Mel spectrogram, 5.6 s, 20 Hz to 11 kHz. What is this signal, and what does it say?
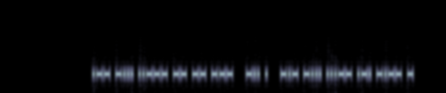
Morse code, heard as a keyed tone, about 50 wpm, 700 Hz. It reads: WB2MMO DE KB3RYT
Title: USA Callsign DE Callsign - 6 Characters - 50wpm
